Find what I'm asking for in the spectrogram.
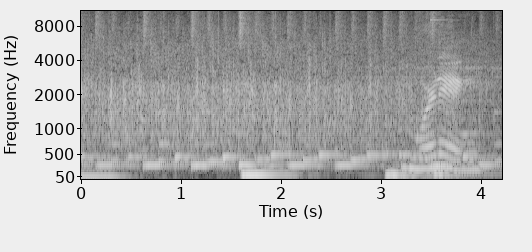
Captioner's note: audience clapping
